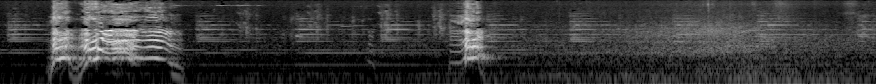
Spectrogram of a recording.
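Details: A Basset Hound woken by ringing bells howls in a long, wavering, mournful note, then a shorter one, as the bells keep ringing.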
